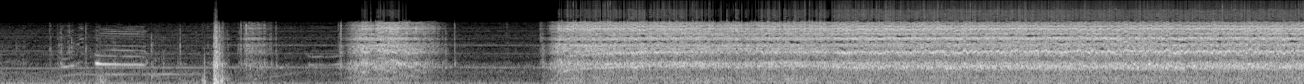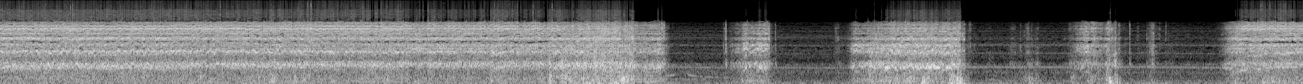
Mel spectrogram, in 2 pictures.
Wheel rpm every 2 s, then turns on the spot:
0, 10, 30, 200, 220, 210, 210, 220, 230, 180, 30, 70, 40.
none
